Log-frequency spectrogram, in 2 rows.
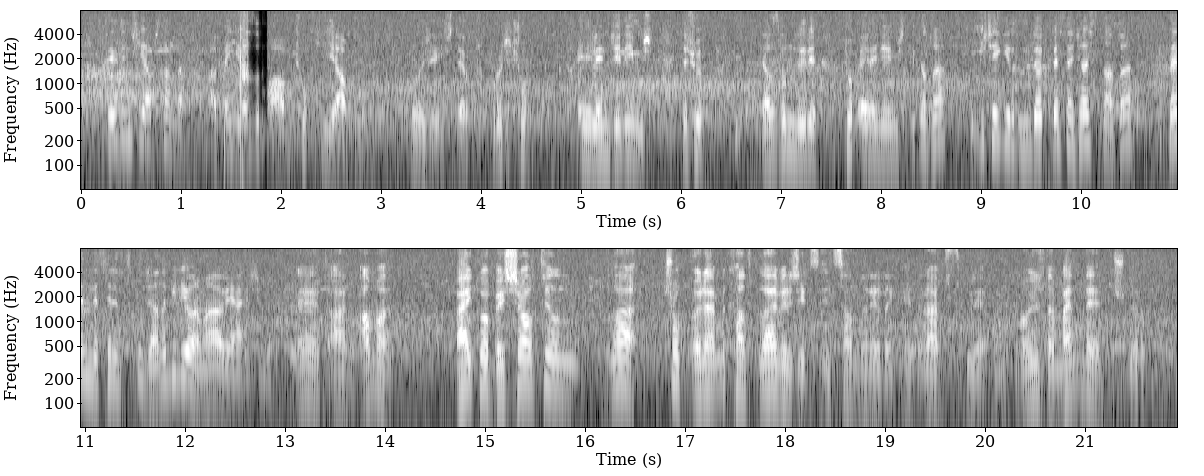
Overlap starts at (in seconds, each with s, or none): none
